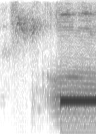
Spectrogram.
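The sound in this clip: Ringback tone of an outgoing telephone call: a steady, unbroken single-pitch tone starts partway through and holds to the end, after a brief faint noise.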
